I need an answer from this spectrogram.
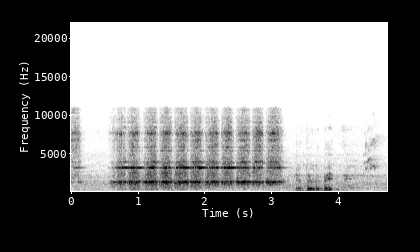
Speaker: You can hear it grinding. And you'll see it starting to grind all the crap off the thing, all the burn marks and all the if there's any pit and anything.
